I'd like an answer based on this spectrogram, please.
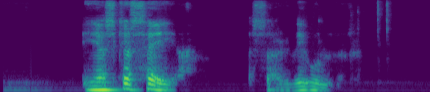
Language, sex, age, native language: Icelandic, male, 60-69, Icelandic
